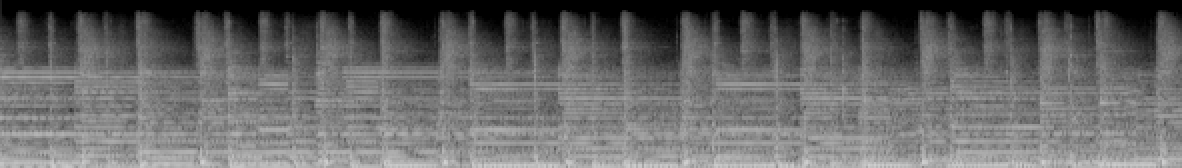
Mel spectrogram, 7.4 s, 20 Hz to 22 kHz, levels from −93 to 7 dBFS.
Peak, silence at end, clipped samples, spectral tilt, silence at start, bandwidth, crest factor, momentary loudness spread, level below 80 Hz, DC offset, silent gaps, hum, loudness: -6 dBFS; 0 s; under 0.1%; -5.5 dB/octave; 0 s; 16 kHz; 12 dB; 1 LU; -26 dBFS; under 0.1%; none; none; -19 LUFS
